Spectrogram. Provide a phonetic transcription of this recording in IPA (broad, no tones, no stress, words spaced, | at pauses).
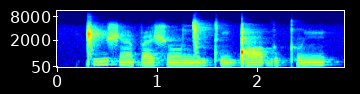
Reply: ǁiʃæ̃pæ ʃõŋ͡ǀitʼĩ ŋ͡ǃɒɡʷi kʷʼĩ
